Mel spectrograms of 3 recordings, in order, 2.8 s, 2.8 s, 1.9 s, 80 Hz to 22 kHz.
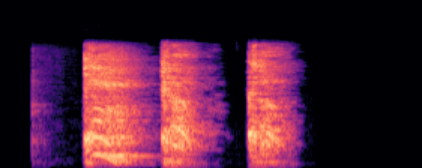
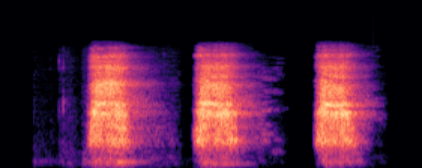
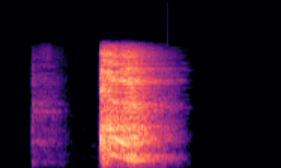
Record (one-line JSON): {"three_cough_length": "2.8 s", "three_cough_amplitude": 31495, "three_cough_signal_mean_std_ratio": 0.45, "exhalation_length": "2.8 s", "exhalation_amplitude": 29693, "exhalation_signal_mean_std_ratio": 0.46, "cough_length": "1.9 s", "cough_amplitude": 29821, "cough_signal_mean_std_ratio": 0.36, "survey_phase": "beta (2021-08-13 to 2022-03-07)", "age": "18-44", "gender": "Female", "wearing_mask": "No", "symptom_cough_any": true, "symptom_runny_or_blocked_nose": true, "symptom_sore_throat": true, "symptom_fatigue": true, "symptom_other": true, "symptom_onset": "5 days", "smoker_status": "Never smoked", "respiratory_condition_asthma": false, "respiratory_condition_other": false, "recruitment_source": "Test and Trace", "submission_delay": "1 day", "covid_test_result": "Negative", "covid_test_method": "RT-qPCR"}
